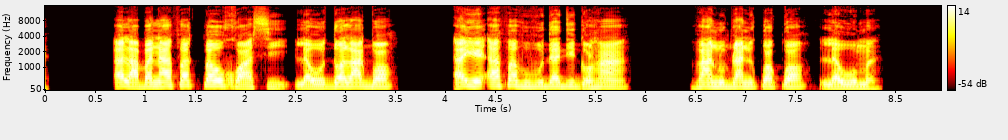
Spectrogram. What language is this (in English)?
Ewe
